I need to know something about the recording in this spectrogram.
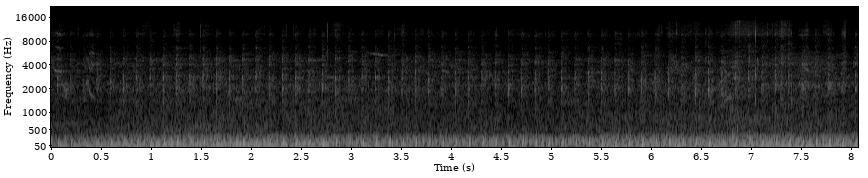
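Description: A faint, steady background drone with rapid, even pulsing, like a small engine running at a constant speed.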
